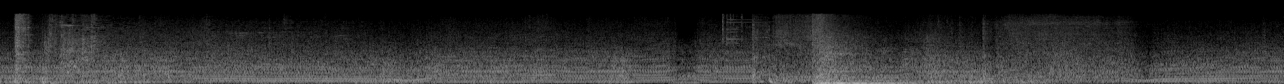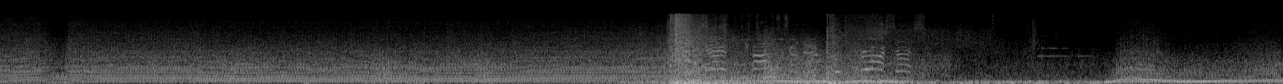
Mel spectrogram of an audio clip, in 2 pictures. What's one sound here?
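A car engine roars steadily, rising and falling in pitch as it speeds.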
